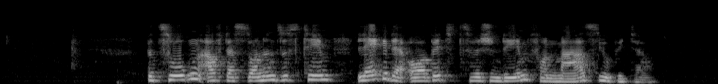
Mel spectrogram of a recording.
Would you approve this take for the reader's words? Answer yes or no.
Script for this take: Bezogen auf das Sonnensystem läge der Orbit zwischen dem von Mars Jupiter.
yes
